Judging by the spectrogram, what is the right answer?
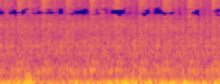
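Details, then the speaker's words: Marine diesel flooded with seawater, running after a diesel flush of the block during the first of several oil changes; low, fairly even chug with slight unevenness, no knocking, running again. "all right so she's running again as you can"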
